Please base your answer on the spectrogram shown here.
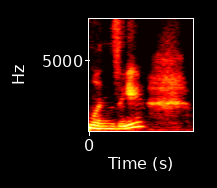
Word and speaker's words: Lindsay: little bit about it my name is pronounced as you would imagine lindsay um and in terms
